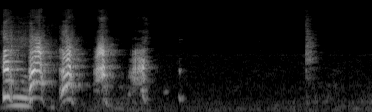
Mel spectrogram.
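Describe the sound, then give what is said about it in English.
A dog excitedly greets a visitor with a quick run of five yipping barks, followed by a couple of faint short squeaks and a brief whimper after a pause. “My dogs”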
